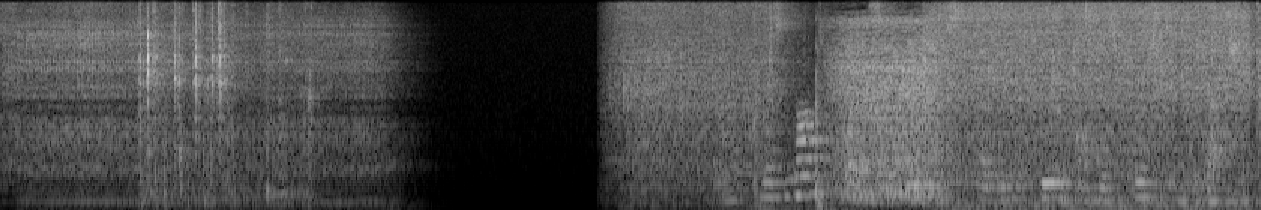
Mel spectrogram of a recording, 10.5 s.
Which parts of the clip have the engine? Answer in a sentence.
The engine can be heard from 0.0 to 3.4 s.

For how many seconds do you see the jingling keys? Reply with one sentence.
You can hear the jingling keys for 2 seconds altogether.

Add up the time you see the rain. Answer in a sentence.
The rain can be heard for 5 seconds in total.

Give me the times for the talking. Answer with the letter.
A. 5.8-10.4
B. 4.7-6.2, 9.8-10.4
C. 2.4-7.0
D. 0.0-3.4
A.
